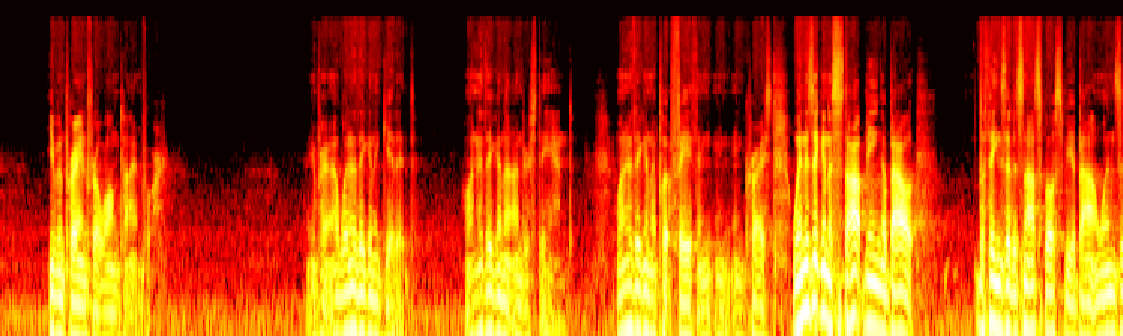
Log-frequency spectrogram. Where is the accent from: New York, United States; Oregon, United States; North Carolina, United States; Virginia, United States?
Oregon, United States; Portland; I grew up in Portland, right? I grew up in a 24/7 town into a town that closes at, you know, 6.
